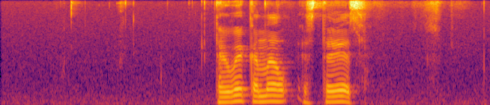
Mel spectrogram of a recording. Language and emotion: Russian, neutral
